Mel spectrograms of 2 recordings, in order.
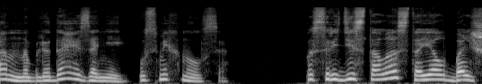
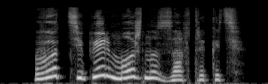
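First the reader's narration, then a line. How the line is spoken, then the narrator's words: Cheerful announcement. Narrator (Russian): весело объявила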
